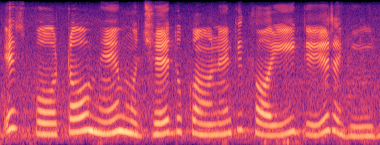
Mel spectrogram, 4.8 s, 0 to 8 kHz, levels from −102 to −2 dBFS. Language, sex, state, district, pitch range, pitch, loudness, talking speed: Hindi, male, Madhya Pradesh, Katni, 225-280 Hz, 245 Hz, -16 LUFS, 100 wpm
